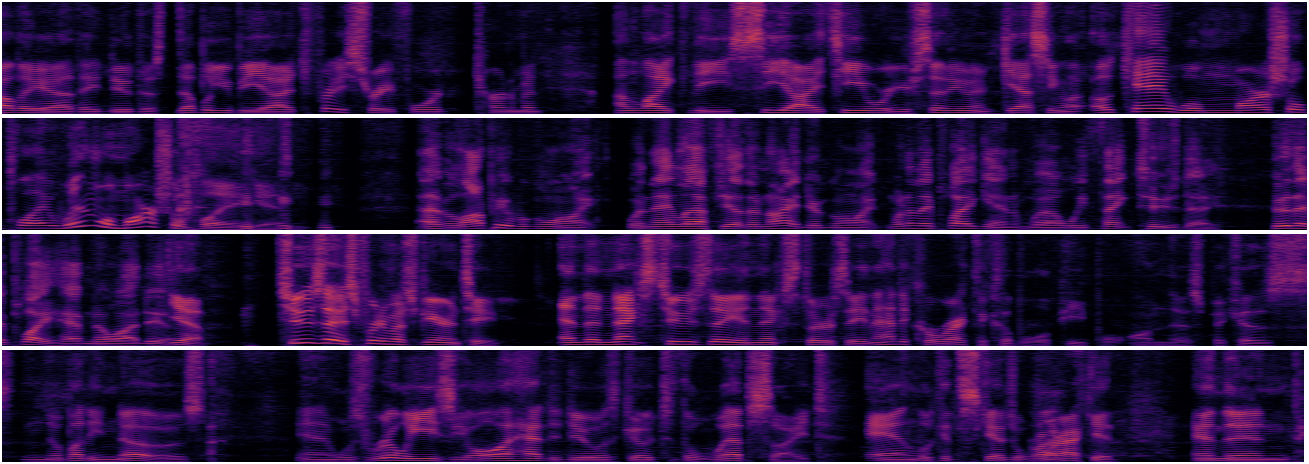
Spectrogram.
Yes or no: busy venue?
yes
